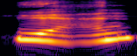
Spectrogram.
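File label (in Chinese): "yuan3", Mandarin; tough sounds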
